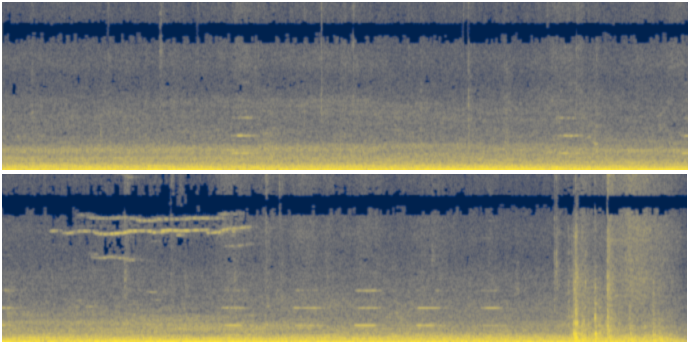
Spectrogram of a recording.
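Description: Steady low hum of an idling Metro-North diesel train, heard from right beside a coach. Faint short beeps repeat through the middle, and there are a few clicks near the end.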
